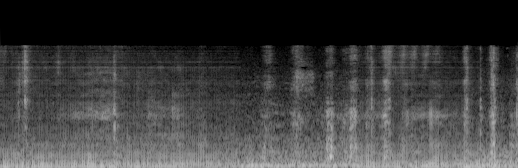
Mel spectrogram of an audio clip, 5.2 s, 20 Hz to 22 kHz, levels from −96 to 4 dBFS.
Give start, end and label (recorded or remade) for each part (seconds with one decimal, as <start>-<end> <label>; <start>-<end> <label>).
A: 0.0-2.4 remade; 2.4-3.6 recorded; 3.6-4.8 remade; 4.8-5.2 recorded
